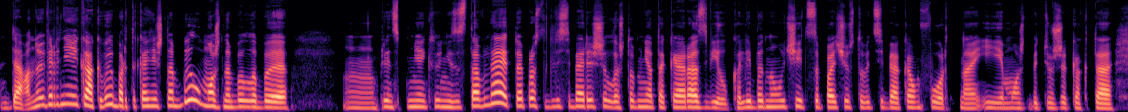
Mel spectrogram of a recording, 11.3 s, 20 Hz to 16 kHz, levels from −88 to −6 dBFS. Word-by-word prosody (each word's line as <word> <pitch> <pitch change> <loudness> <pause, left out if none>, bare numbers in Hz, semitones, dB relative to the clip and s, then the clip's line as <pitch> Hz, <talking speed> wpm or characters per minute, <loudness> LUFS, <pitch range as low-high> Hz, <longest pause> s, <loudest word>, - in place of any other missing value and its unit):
Да, 165 -3 +1
ну 235 +6 0
вернее 280 +1 0
как, 235 -5 +6
выбор-то, 225 -3 0
конечно, 230 +1 +1
был, 400 - +3
можно 215 - +2
было 200 0 +2
бы, 180 -2 +5 0.6
м, 170 -1 -8
в - - -16
принципе, 205 0 -4
меня 205 0 0
никто 200 +2 -5
не 200 -1 -1
заставляет, 235 - +3
но - - +4
я 230 - +1
просто 235 -5 -3
для 210 +2 -7
себя 215 +2 0
решила, 210 -3 -2
что 180 +4 -5
у - - -10
меня 200 -2 -1
такая 185 0 +1
развилка: 180 -5 +1
либо 195 +2 0
научиться 200 0 -3
почувствовать 185 -1 -2
себя 180 -3 -1
комфортно 170 -3 -3
и, 170 -1 -5
может 165 -1 -7
быть, 165 0 -10
уже 165 0 -4
как-то, 155 -2 +1
195 Hz, 200 wpm, -23 LUFS, 175-215 Hz, 0.6 s, как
